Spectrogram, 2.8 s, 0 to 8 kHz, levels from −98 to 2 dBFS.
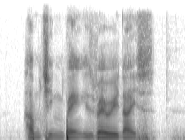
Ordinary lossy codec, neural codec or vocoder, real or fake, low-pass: Opus, 32 kbps; none; real; 7.2 kHz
